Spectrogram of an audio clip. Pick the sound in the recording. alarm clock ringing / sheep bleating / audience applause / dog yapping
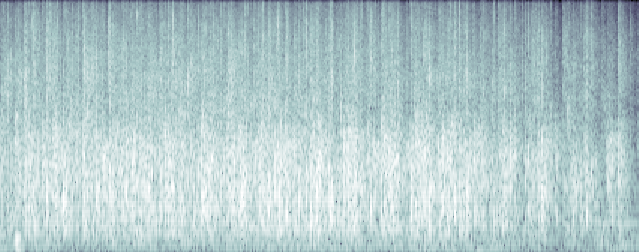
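audience applause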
